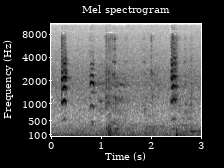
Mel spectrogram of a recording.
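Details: Pet zebra finch making three brief nasal beeps, with a soft knock between them, in a quiet indoor setting.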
